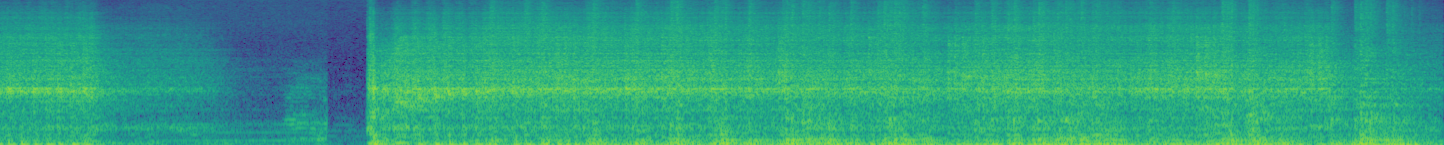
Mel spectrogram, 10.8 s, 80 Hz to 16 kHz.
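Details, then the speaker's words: RB26-swapped Nissan S13 on first start, just fuelled: the fuel system primes with a tone that deepens as liquid arrives, then brief cranking, a pause, and the engine fires into a steady, deep, even idle. "That sounds like it's getting some liquid. Yep, sounds better. Now it's getting a deeper tone to it."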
